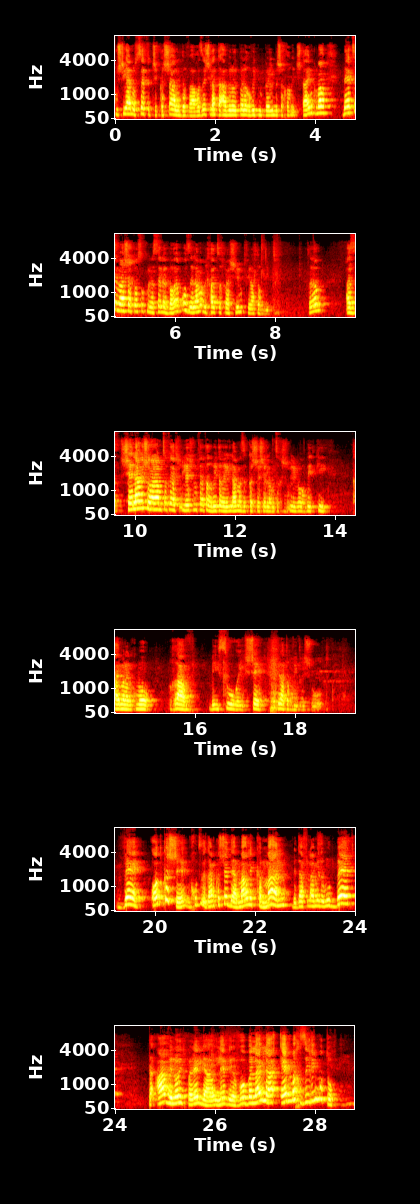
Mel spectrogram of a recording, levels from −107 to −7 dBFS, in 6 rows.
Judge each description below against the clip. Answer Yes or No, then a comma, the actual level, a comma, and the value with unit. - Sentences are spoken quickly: Yes, fast, 160 wpm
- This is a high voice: Yes, high, 195 Hz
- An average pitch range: No, wide, 5.9 semitones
